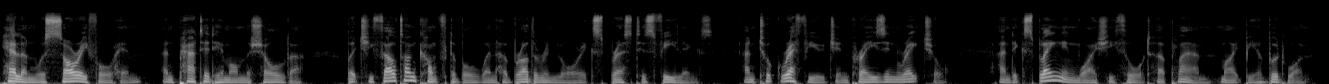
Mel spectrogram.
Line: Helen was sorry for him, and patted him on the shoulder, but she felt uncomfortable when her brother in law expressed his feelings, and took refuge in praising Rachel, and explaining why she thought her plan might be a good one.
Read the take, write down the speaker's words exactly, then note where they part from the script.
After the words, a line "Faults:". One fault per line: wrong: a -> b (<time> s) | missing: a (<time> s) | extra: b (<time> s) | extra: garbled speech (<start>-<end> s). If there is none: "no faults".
Helen was sorry for him, and patted him on the shoulder, but she felt uncomfortable when her brother in law expressed his feelings, and took refuge in praising Rachel, and explaining why she thought her plan might be a good one.
Faults:
no faults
